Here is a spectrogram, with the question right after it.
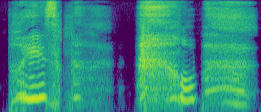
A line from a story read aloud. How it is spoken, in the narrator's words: she gasped, swallowing back the vomit that was gurgling up her throat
